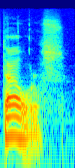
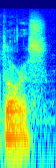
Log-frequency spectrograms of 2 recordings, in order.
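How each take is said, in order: First: The first syllable has an 'au' diphthong. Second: The first syllable has a plain 'o' vowel. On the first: The name is read as it is spelled. The speaker calls it wrong. "иногда, наверное, его читают как Таурус" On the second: The name is said the English way. The speaker calls it right. "произносится по-английски Торос"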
